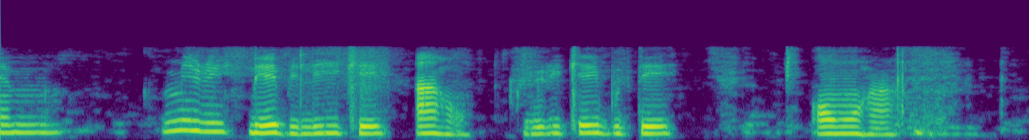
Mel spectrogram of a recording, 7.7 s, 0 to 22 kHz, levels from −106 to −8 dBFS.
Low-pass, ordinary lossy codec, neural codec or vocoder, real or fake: 5.4 kHz; none; vocoder, 22.05 kHz, 80 mel bands, WaveNeXt; fake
